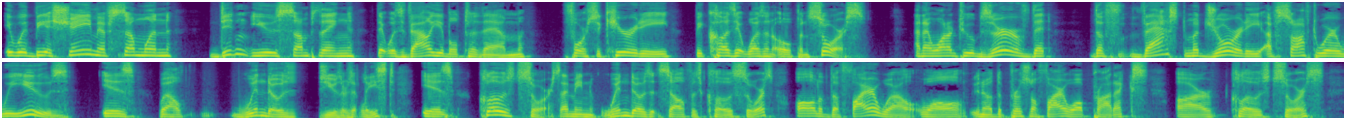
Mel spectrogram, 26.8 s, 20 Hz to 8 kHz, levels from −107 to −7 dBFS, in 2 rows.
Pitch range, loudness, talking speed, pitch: 110-150 Hz, -19 LUFS, 150 wpm, 130 Hz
